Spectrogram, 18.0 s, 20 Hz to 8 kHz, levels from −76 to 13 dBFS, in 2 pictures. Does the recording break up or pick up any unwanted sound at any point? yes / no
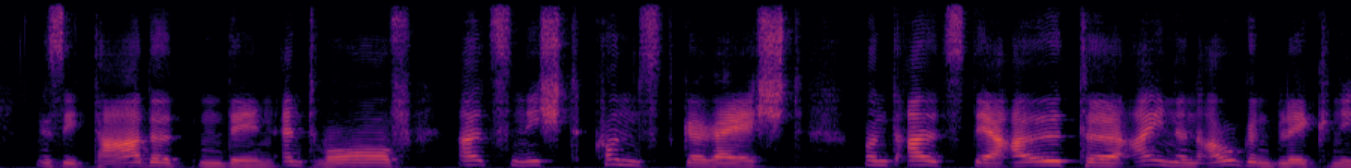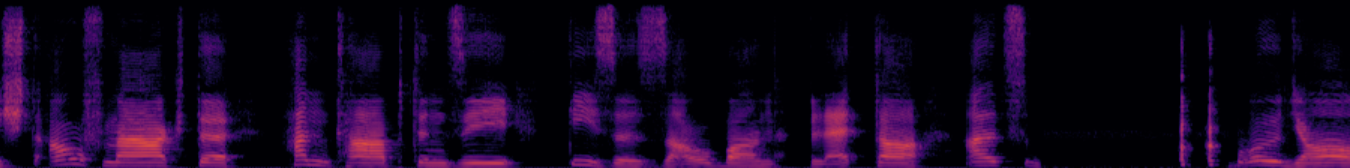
yes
